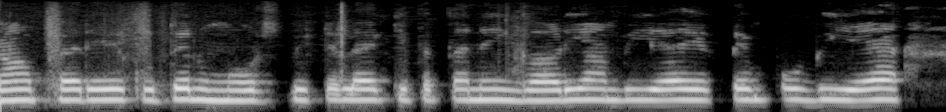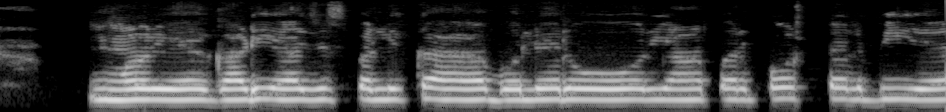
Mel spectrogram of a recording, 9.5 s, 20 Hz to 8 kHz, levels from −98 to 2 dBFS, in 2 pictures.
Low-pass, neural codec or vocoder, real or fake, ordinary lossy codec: none; none; real; none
